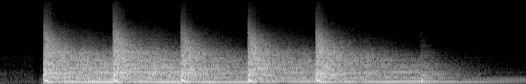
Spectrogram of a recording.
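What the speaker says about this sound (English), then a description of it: "You can hear how even the pitch and the tone distort when I overplay it." Timpani struck too hard in an overplayed manner, each blow distorting the pitch and tone; five loud, booming strokes at a steady, moderate pace with a long ringing sustain and a softer sixth hit, heard alone and close.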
